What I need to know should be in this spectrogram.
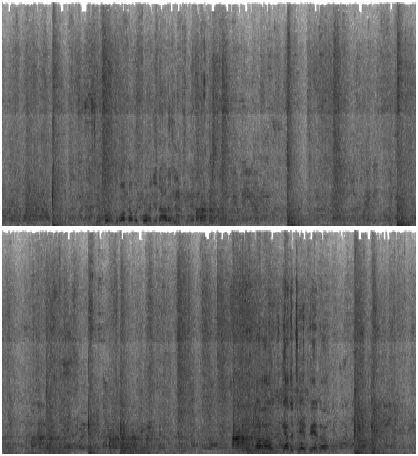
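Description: Bowling balls rumble down lanes and crash into pins.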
